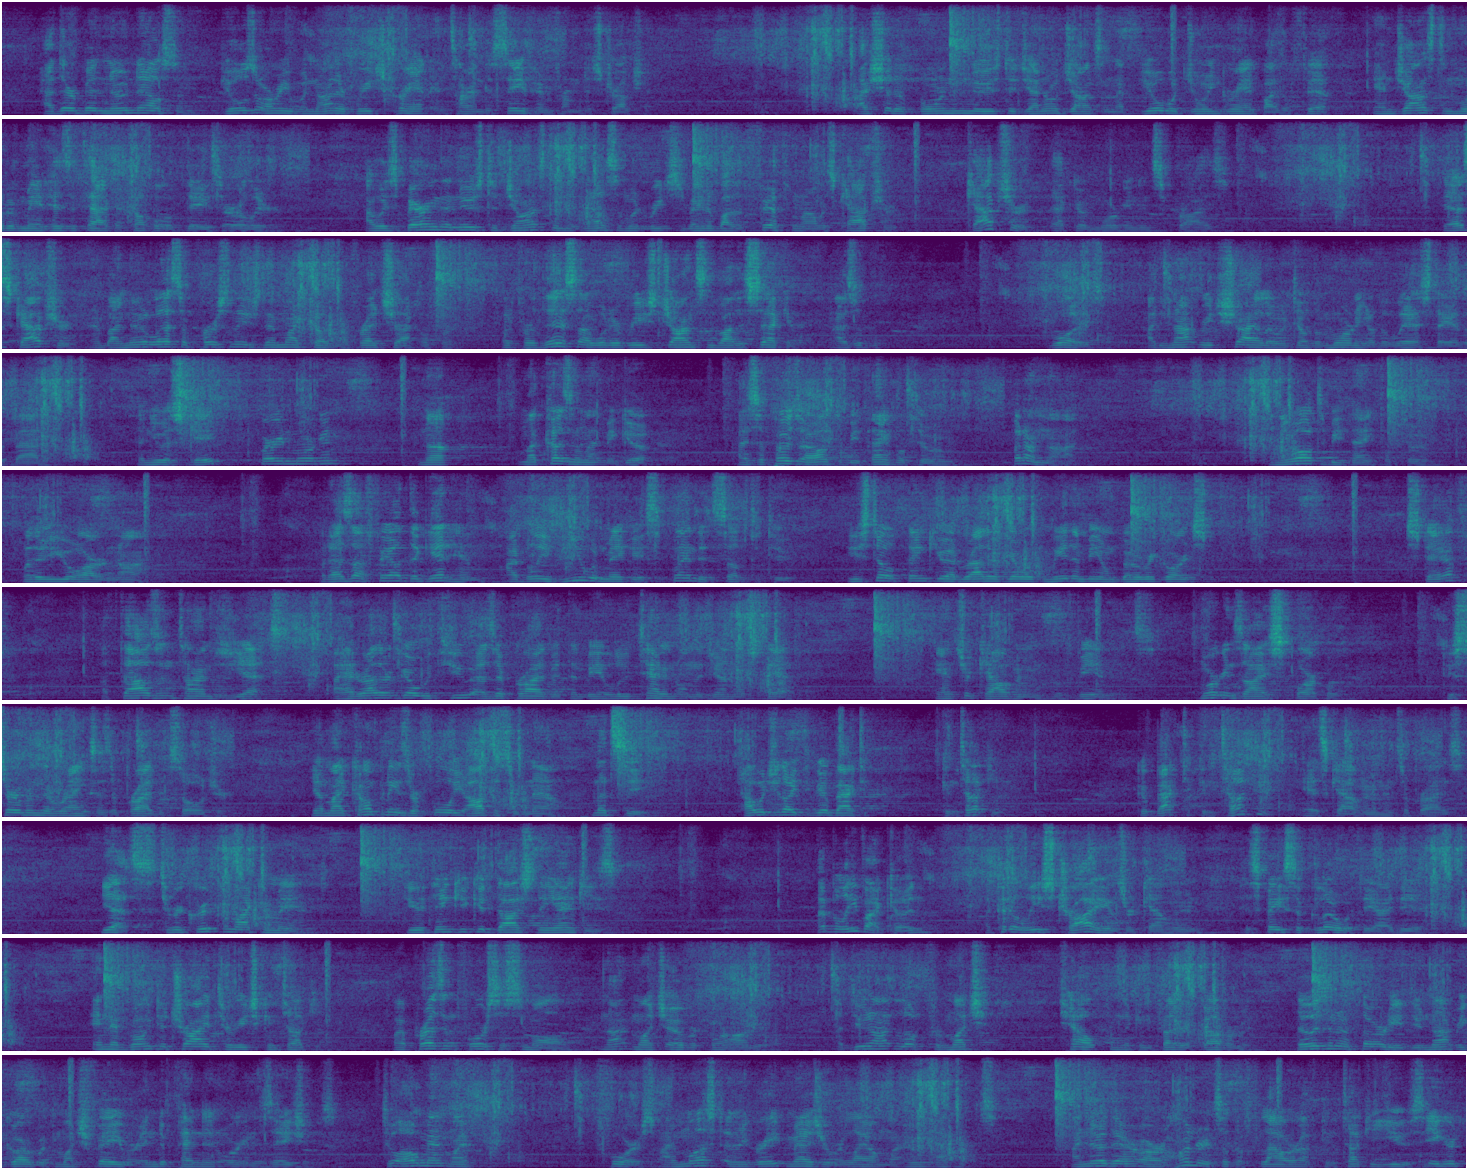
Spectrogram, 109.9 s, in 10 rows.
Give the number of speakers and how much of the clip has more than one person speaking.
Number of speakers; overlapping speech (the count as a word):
one, no overlap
